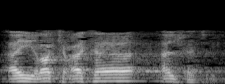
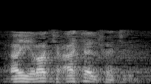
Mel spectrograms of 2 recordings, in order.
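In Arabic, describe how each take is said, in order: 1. الحركة قبل 'al-fajr' تُنطق طويلة. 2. الحركة قبل 'al-fajr' تُنطق قصيرة. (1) "اسمعوا عبارة" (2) "الثاني أصح، الثاني لماذا؟ الالتقاء"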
